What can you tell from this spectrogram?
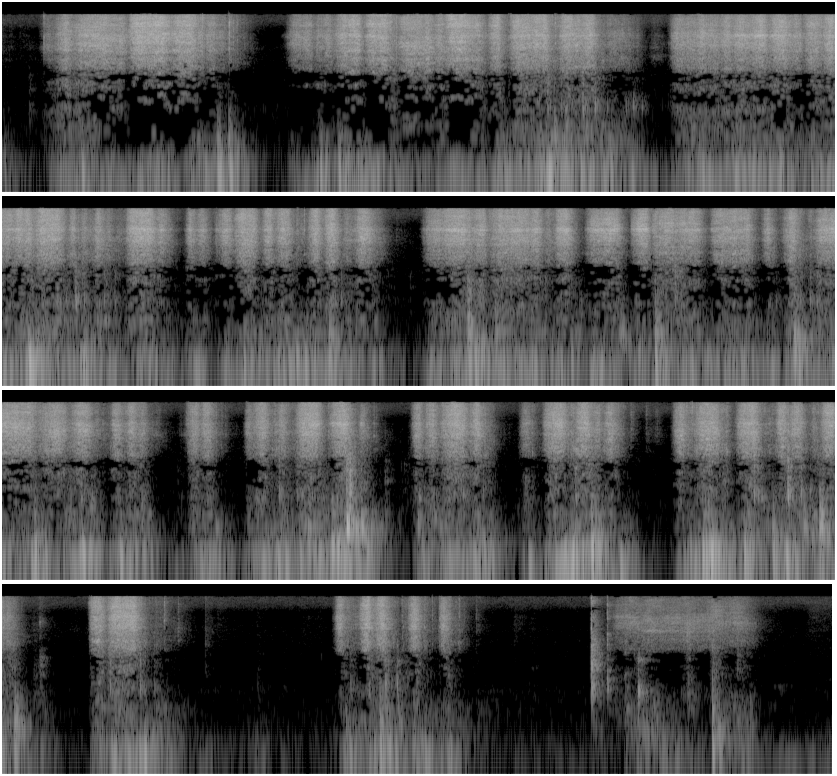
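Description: Hobby servo motors in a quadruped robot's legs buzzing and grinding in bursts of a second or two, stopping and starting as the body is tilted, raised and lowered. The bursts get shorter and further apart near the end.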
